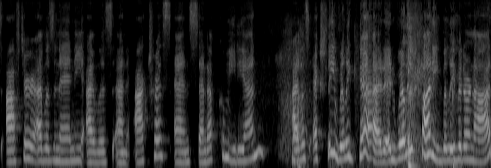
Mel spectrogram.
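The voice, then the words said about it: German accent. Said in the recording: “as you can hear from my accent, I'm not American. I came from Germany”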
